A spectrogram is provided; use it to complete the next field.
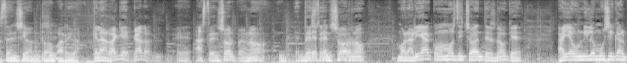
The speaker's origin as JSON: {"language": "Spanish", "region": "Castile and León", "country": "Spain", "said": "Entonces yo busco el viaje de Bilbao a Aranda, que está cerca de mi pueblo."}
